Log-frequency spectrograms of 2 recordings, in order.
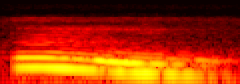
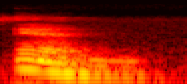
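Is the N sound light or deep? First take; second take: deep; light. First: The N sound is deep and heavily stressed. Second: The N sound is light and not stressed much. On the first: The speaker calls it wrong. "It's not N" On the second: The speaker calls it right. "this N is not deeply pronounced"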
